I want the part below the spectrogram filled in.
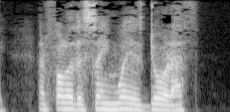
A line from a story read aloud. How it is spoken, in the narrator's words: Taran replied bitterly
